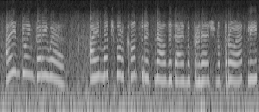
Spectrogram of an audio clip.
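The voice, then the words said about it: Unusual put-on character voice. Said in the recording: “You sound a little different”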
